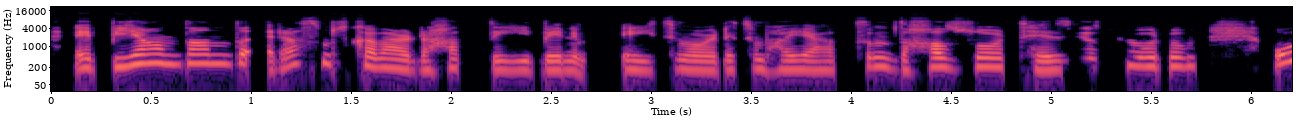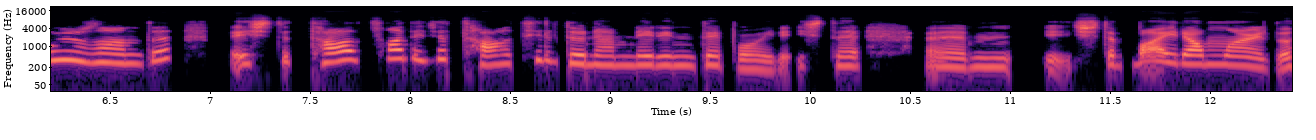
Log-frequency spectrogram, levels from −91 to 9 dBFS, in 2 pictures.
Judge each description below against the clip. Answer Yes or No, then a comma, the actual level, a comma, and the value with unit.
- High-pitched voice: Yes, high, 220 Hz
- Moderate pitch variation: No, wide, 7.1 semitones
